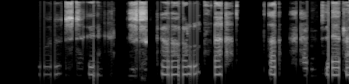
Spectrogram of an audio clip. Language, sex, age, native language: Icelandic, female, 8, Icelandic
